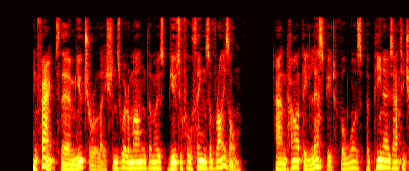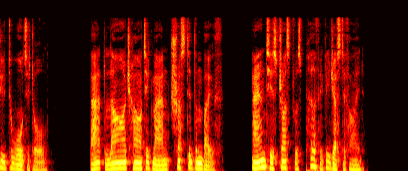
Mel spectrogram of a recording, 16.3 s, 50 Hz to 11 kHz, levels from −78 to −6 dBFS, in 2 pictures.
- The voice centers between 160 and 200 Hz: No, low, 110 Hz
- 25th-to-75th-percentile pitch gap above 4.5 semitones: No, average, 4.2 semitones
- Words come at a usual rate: No, slow, 130 wpm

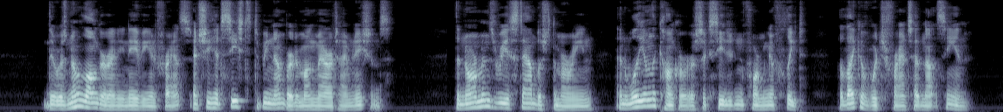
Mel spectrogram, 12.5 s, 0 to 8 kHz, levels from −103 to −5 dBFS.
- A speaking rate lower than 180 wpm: No, average, 190 wpm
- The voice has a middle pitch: No, low, 100 Hz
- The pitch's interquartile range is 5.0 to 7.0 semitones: Yes, wide, 5.4 semitones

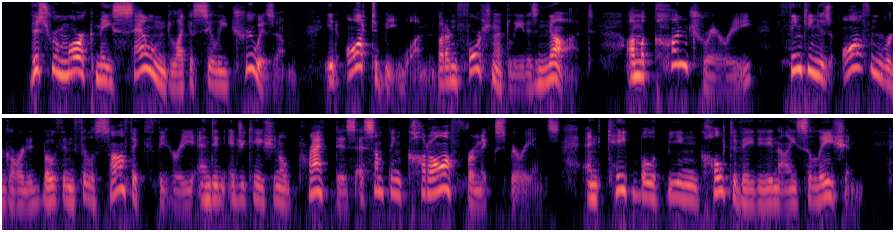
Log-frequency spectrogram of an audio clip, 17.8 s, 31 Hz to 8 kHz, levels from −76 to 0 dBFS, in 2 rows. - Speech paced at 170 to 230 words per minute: No, average, 155 wpm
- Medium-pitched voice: Yes, medium, 155 Hz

